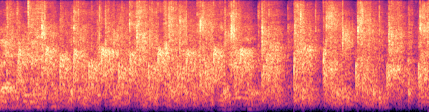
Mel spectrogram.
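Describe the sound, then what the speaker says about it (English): Congregation clapping hands at a church sermon on giving, loud, rapid and sustained rhythmic claps heard close throughout. "that's a hand clap right here."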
